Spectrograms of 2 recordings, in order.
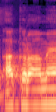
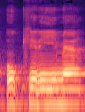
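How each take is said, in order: First: Said in the usual way. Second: أكرم said as ukrim, u then i; passive vowels. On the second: Shown as a demonstration. (أكرم بضم الألف وكسر الراء) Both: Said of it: "ضم وكسر".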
